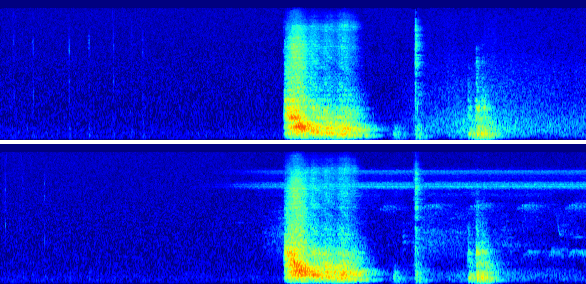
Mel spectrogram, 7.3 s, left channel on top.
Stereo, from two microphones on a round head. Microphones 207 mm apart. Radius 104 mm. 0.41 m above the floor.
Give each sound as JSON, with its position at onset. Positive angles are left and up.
{"t": 3.5, "sound": "tape being pulled", "side_deg": 5, "distance_m": 2.5}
